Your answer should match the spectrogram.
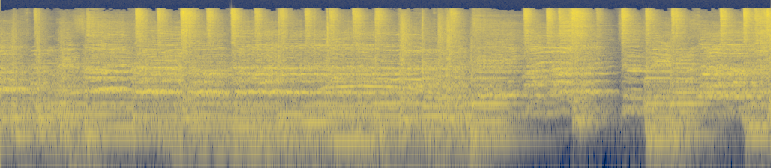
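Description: Gospel choir singing, accompanied by a drum kit with steady cymbal strikes and a keyboard. The music breaks off for a moment about eight seconds in, then comes back in full.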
